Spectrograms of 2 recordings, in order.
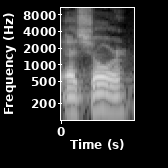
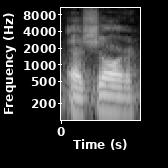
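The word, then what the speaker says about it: אשר: When we go to the concordance of Asher, which the Hebrew word is like Ashar. Yeah, Ashar. Strong's H. We can get it. Strong's H 836. Asher. Yeah, the Edomites pronounce it Ashar, which means right here the number one definition: happy.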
